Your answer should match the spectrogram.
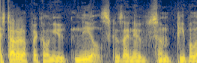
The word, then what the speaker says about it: Nils: Well, it's like the word nil with an S. It's Nils. Yeah, Nils.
